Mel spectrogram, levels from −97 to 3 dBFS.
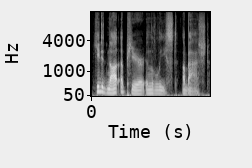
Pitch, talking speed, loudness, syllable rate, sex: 105 Hz, 200 wpm, -21 LUFS, 5.1 syllables/s, male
